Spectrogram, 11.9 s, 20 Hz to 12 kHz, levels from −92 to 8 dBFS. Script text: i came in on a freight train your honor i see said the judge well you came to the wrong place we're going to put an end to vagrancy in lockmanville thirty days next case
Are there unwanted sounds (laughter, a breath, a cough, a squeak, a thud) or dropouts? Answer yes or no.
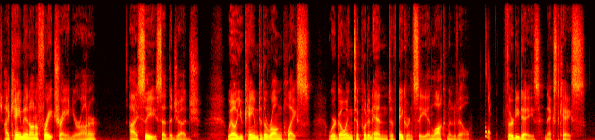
yes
